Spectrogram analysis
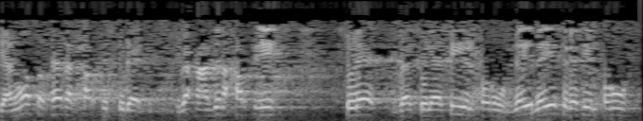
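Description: A man with an Egyptian Arabic accent teaching Quran recitation rules, chanting the verses slowly and quizzing his students between quick explanations. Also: on the high side. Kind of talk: explaining tajweed rules in a lesson. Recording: echoey room over a tinny phone-like line.

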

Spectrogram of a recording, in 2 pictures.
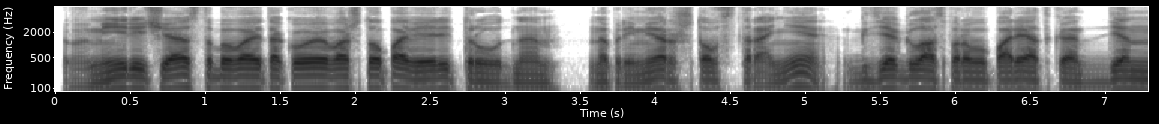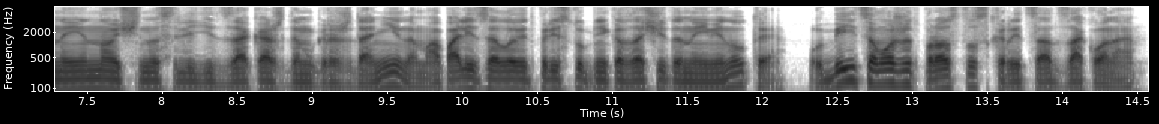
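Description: A man's voice: extremely low pitch, normal speed, few pauses, no room sound, clean studio sound. A man voicing a sly, scheming sect priest who speaks in a coaxing, unctuous way. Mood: persuasive. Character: sly middle-aged male sect priest, smooth and scheming.

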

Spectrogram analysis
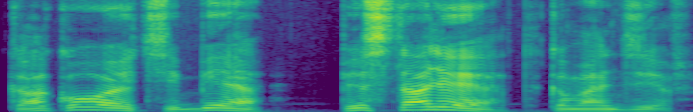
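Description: A man's voice: medium pitch, lively intonation, drawn-out words, clean tone, no room sound, studio quality. An actor playing a lazy mustached kiosk seller in a children's story, who drawls his words and teases in sing-song rhymes. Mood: teasing. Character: lazy mustached kiosk seller, middle-aged man, rhyming joker.

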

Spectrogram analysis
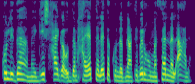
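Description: A gentle young man with an Egyptian accent, voiced by an audiobook narrator. He speaks softly and quietly, in a dry close recording. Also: a little high, fairly even intonation, rapid-fire, no room sound, lightly acted. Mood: subdued. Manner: soft, subdued.

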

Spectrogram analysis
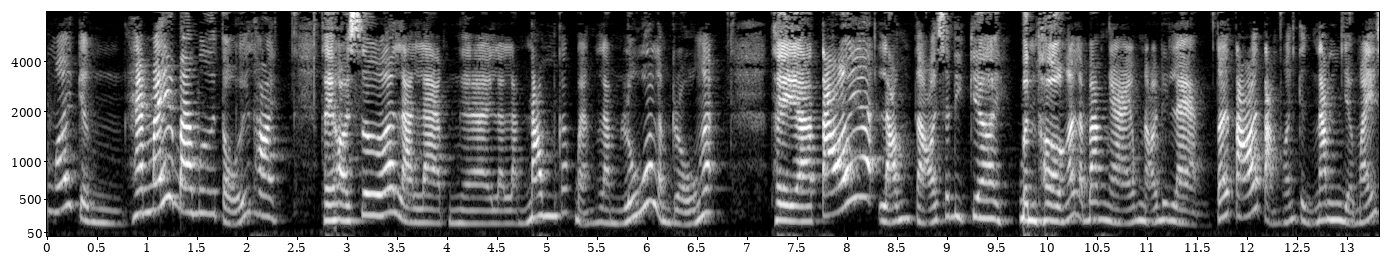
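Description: A woman with a slightly high, somewhat bright voice narrates her listeners' ghost stories for her ghost story channel. She keeps it casual and chatty, with many fillers, addressing her audience directly.

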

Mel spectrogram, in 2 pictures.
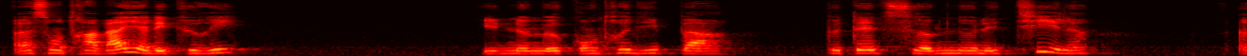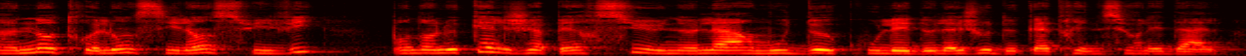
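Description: A woman narrating a literary audiobook in measured, clear storytelling. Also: mid-range voice, steady tone, darkish tone.

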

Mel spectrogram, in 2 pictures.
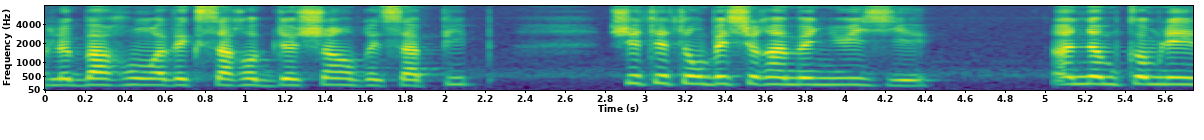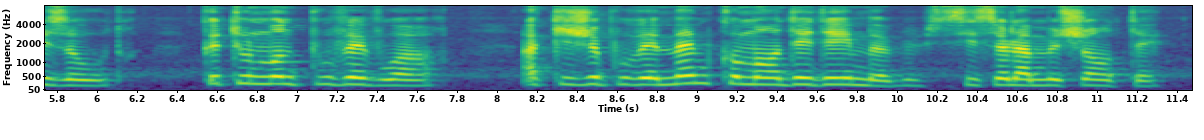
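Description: A woman reads a fantasy short story aloud as audiobook narration. Her delivery is measured and deliberate. Her voice sits slightly high. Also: steady tone. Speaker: audiobook reader.

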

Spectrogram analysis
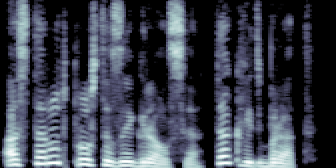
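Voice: medium pitch, sing-song, moderate pace, a little mellow, no room sound. Winged demon prince, protective and sure of himself, as a reader plays him, dry close sound. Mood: assured. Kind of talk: audiobook character voice.

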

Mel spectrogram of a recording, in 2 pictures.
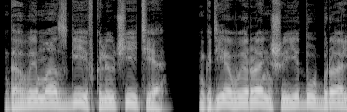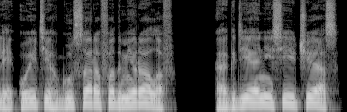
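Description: A man's voice: fairly high pitch, expressive, measured pace, dark tone, no room sound, clean studio sound. A man voicing an earnest young metro survivor who talks insistently to a group of captives, in an audiobook.

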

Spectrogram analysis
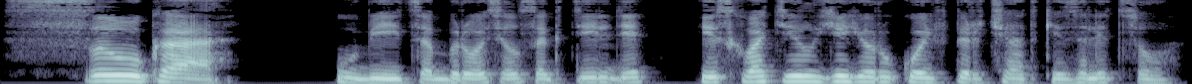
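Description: Woman reading an audiobook, deep voice, steady narration. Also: moderate pace. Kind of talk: scripted narration.

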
